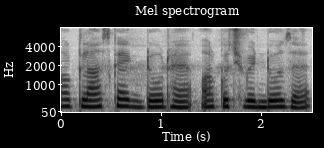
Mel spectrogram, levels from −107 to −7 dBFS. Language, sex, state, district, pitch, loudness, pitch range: Hindi, female, Chhattisgarh, Jashpur, 220 Hz, -13 LUFS, 215-235 Hz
